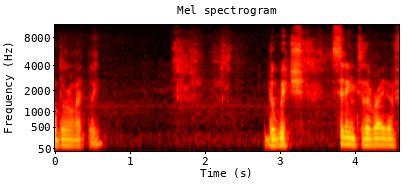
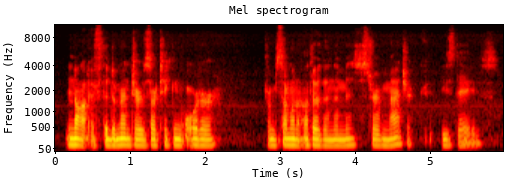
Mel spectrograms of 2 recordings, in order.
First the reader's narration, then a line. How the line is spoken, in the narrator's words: said Dumbledore calmly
